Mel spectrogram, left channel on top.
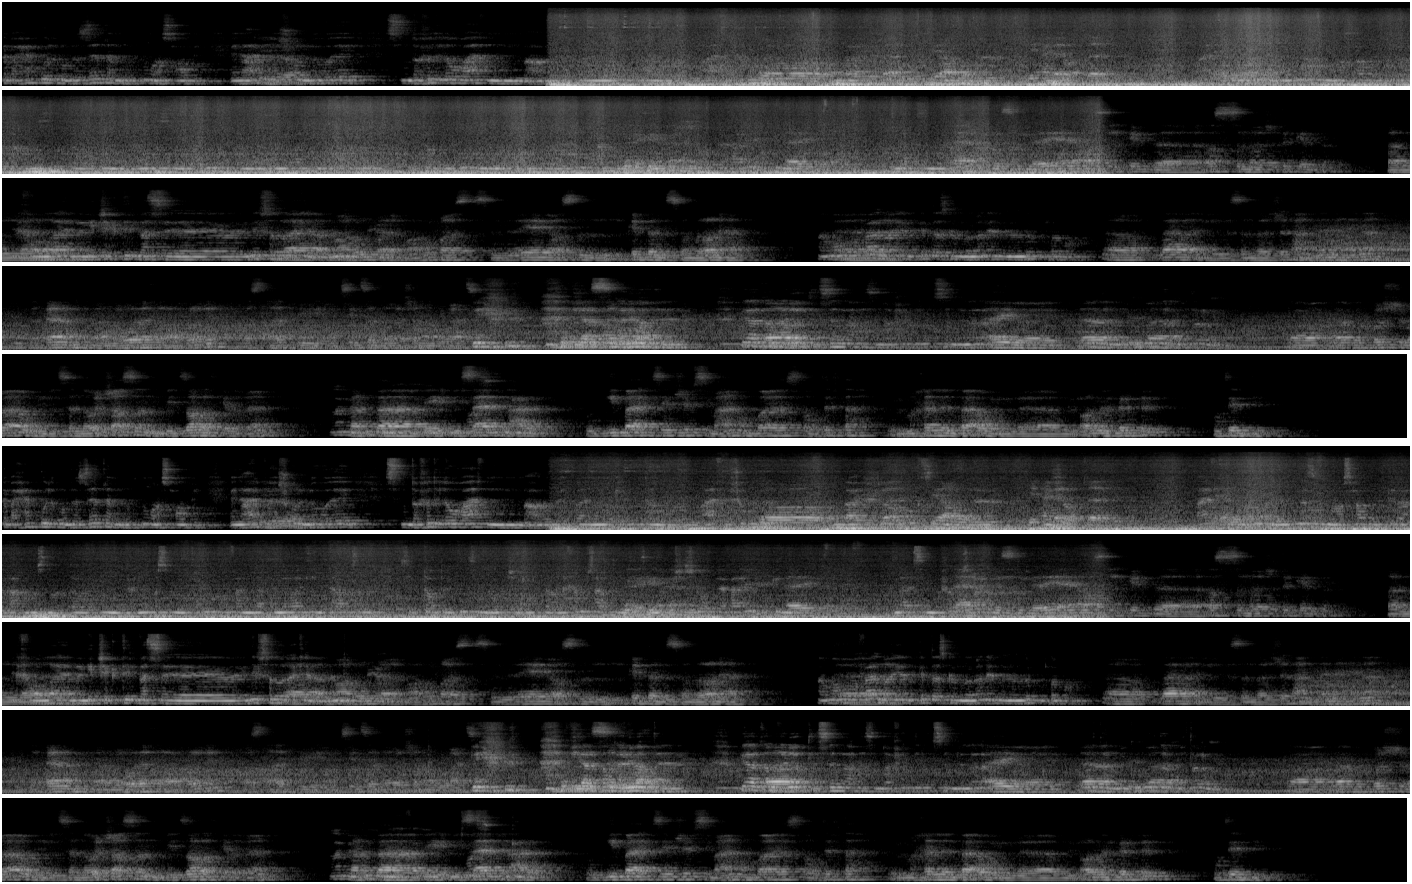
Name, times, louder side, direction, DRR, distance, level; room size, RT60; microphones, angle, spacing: voice 1, 0.0-7.7 8.3-10.0 10.4-10.7 11.9-22.1 23.0-24.4 28.3-32.1 36.3-39.0 46.9-49.1 49.3-52.7 53.0-54.5 59.6-61.6, right 2 dB, 40° right, 2 dB, 0.4 m, -34 dB
voice 2, 2.6-2.9 7.5-11.3 12.1-12.8 20.1-21.0 21.4-22.6 23.6-27.4 27.9-28.9 30.8-32.8 33.0-35.5 36.5-37.1 39.2-41.9 42.3-46.9 47.7-48.9 49.3-50.2 52.0-54.0 55.1-59.0 59.8-61.7 62.2-67.9 68.4-68.9, equal, 25° left, -7 dB, 0.8 m, -34 dB
sound 1, 5.4-25.1, left 3 dB, 90° left, 0.4 m, -27 dB
sound 2, 41.2-56.0, left 1 dB, 65° left, 1.4 m, -43 dB
3.2 x 2.5 x 3.3 m, 1.1 s
head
